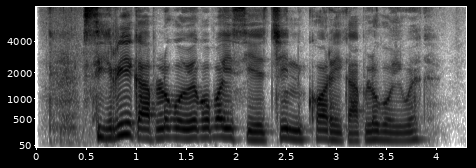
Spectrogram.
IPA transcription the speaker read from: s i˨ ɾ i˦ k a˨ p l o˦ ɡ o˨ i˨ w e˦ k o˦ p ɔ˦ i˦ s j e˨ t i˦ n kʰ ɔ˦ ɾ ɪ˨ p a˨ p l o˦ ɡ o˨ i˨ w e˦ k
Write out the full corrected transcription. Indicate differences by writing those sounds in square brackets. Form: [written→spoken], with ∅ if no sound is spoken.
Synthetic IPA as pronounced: s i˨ ɾ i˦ k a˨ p l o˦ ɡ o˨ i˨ w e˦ k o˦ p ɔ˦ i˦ s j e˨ [t→t͡ʃ] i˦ n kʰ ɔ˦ ɾ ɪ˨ [p→k] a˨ p l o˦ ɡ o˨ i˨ w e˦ k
